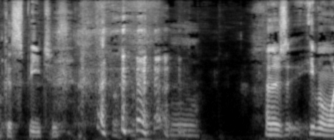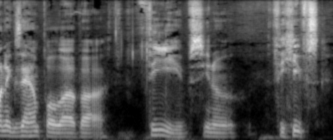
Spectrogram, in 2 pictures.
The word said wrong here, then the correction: Thebes: How do you pronounce that? Thebes? – I read Thebes.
